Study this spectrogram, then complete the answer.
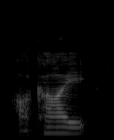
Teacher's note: If the phrase is atonic, as in the case of akai, the initial rise expires after the second syllable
